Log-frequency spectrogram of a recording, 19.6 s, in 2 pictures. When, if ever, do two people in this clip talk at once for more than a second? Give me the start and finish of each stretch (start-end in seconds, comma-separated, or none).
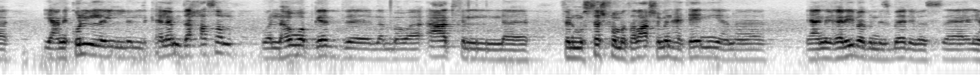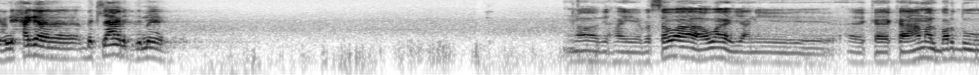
none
